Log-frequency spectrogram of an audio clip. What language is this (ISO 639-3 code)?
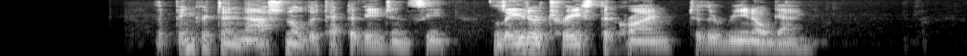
eng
